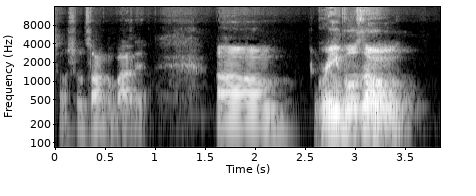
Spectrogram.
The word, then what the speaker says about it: Greenville: Greenville's own. I say it right, Greenville, not Greenville. Greenville.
